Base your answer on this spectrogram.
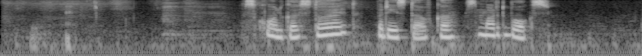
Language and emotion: Russian, neutral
